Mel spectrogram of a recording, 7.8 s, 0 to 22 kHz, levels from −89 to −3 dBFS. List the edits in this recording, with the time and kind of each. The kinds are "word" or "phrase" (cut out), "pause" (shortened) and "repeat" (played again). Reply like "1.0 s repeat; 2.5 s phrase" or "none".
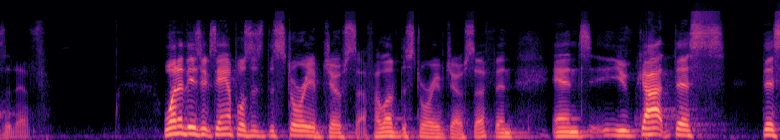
none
